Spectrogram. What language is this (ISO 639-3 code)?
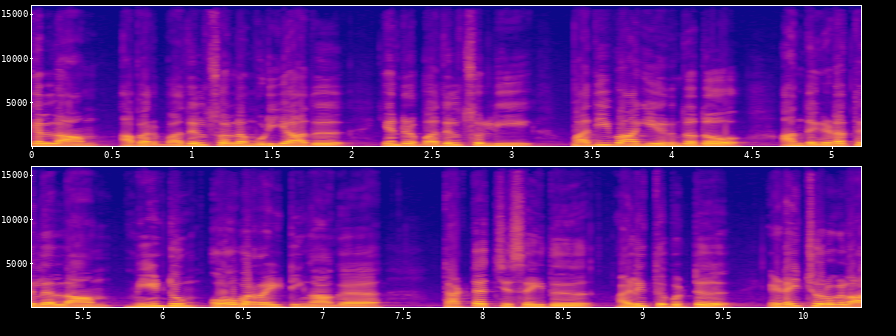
tam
